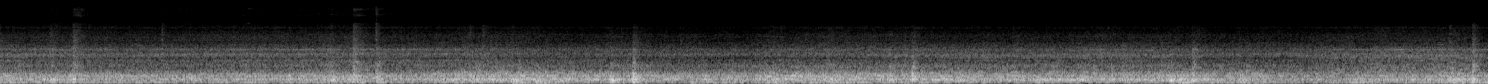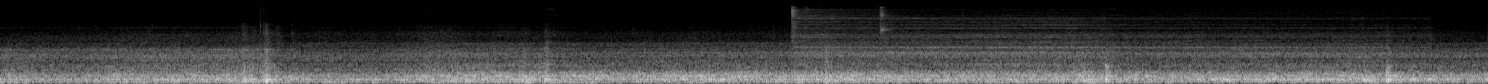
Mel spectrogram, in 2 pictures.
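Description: Intercity passenger train running, heard from inside its rear car: a steady rumble of wheels on the track, with occasional clicks over rail joints. A higher hiss joins for about six seconds near the end.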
